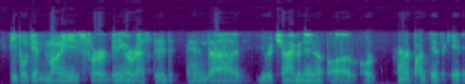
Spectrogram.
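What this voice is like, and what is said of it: New York accent. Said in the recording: “I got that New York accent. I hear it. You're talking like a New Yorker.”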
